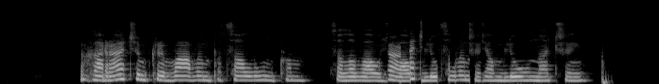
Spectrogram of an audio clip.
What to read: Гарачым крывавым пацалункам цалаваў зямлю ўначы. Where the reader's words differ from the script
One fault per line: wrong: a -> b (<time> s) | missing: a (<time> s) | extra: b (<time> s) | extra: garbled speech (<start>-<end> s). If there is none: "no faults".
extra: garbled speech (3.9-4.8 s)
